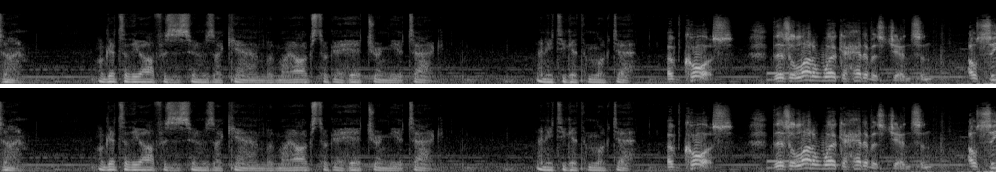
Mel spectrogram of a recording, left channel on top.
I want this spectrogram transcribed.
I'll get to the office as soon as I can, but my Augs took a hit during the attack. I need to get them looked at. Of course. There's a lot of work ahead of us, Jensen. I'll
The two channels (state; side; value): identical; both; correlation 1.00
